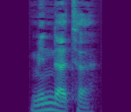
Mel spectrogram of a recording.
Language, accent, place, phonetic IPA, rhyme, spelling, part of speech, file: German, Germany, Berlin, [ˈmɪndɐtə], -ɪndɐtə, minderte, verb, De-minderte.ogg
- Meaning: inflection of mindern: 1. first/third-person singular preterite 2. first/third-person singular subjunctive II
